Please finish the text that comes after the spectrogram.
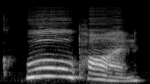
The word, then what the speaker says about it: coupon: people say coupon because there's no why in that word for you to make the u sound it's coupon there's no reason to say Q Kyu there's no reason it's coupon mayonnaise even though it's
